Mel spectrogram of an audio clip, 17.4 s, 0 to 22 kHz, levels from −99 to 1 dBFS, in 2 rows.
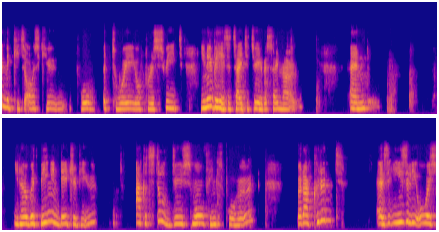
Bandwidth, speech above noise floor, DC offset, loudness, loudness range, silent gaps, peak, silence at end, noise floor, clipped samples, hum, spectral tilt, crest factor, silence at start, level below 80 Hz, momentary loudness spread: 8.4 kHz; 61 dB; under 0.1%; -23 LUFS; 5 LU; none; -6 dBFS; 0 s; -83 dBFS; under 0.1%; none; -5.5 dB/octave; 18 dB; 0 s; -74 dBFS; 13 LU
